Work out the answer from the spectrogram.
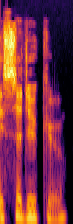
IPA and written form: səduku (soduku)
